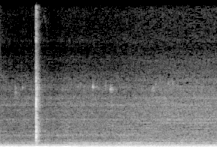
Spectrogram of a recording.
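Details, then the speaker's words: Demolition derby car after testing a newly mounted fuel on/off toggle switch: one light click, then a steady, even low rumble with no misses or stumbles; engine back to running normally. "back to running good"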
